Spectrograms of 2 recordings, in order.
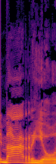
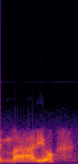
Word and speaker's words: Mario: Anche se l'accento è posto diversamente, cioè Maria e Mario, in realtà non c'entrano nulla.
